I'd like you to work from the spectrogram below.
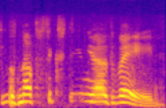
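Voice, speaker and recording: An actor playing a genteel, roguish British captain, pompous and long-winded, in an old radio detective drama. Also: male voice, high voice, huge pitch swings, unhurried, creaky, exaggerated voice. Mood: pompous storytelling. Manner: pompous, blustering, flowery phrasing. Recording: muffled old radio recording, faint noise.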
